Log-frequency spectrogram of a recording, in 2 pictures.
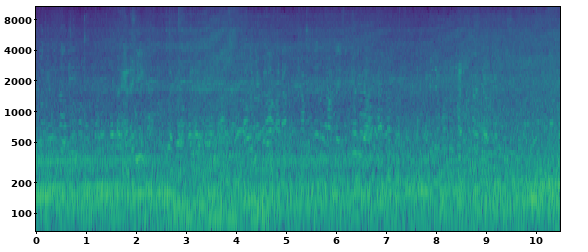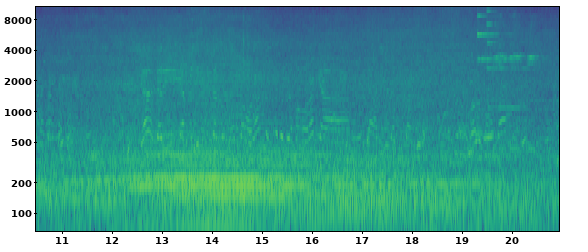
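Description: A group of people talking among themselves, several voices at once, over a steady low engine drone from road traffic that grows louder for a few seconds in the middle.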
